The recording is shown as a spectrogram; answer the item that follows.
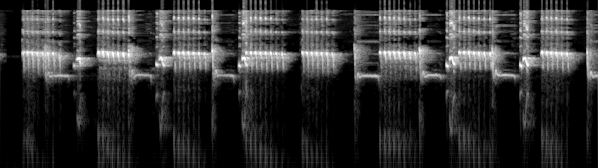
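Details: Ashy tailorbird (Orthotomus ruficeps) song: loud, high, buzzy phrases ending in a lower dropping note, repeated about every second, over a gurgle of running water.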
